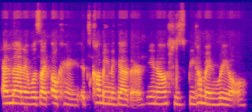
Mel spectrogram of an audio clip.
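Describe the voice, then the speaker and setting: A woman's voice: mid-range voice, steady tone, a little fast, lo-fi sound. A woman chatting casually and expressively as an enthusiastic voice actress guest on a podcast. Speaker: interview guest, audio drama voice actress.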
